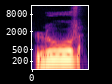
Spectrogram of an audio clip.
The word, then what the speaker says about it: Lova: » Et en fait, ça se prononce « louve ».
